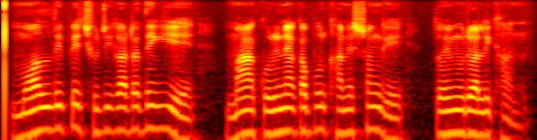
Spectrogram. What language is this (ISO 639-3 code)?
ben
